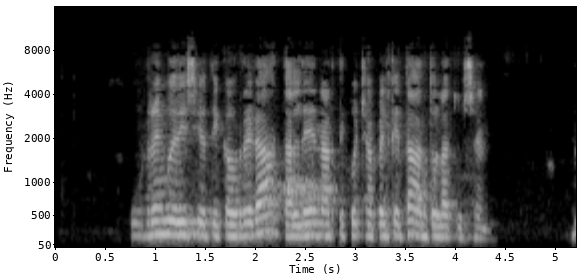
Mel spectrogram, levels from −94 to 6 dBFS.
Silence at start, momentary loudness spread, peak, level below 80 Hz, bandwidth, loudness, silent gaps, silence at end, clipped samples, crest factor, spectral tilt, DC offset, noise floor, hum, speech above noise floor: 0.75 s; 6 LU; -8 dBFS; -72 dBFS; 9.4 kHz; -25 LUFS; none; 0 s; under 0.1%; 18 dB; -4 dB/octave; under 0.1%; -80 dBFS; none; 55 dB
